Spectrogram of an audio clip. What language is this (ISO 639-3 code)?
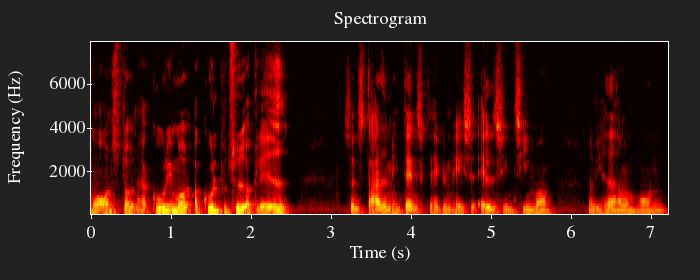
dan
